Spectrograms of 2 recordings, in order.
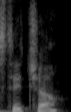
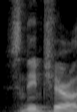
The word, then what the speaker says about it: Stitcher: I didn't mispronounce Stitcher. – Snitcher, I think he calls it.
